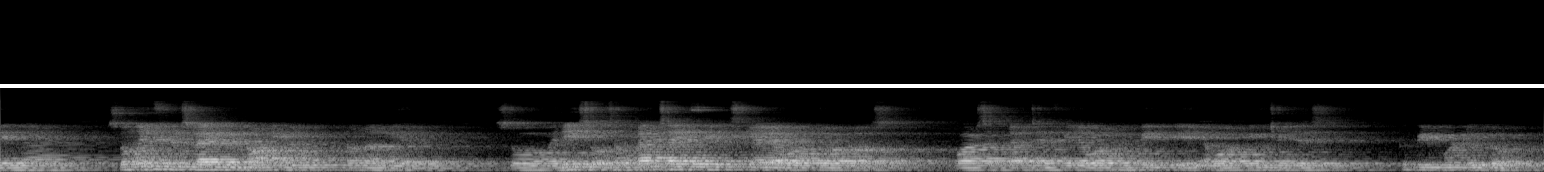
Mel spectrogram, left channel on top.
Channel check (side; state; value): left; silent; digital silence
